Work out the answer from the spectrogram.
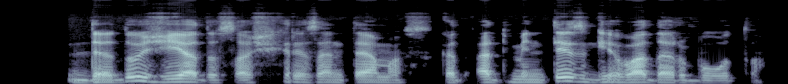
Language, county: Lithuanian, Šiauliai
